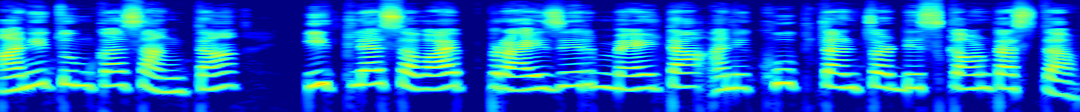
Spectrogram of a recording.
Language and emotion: Goan Konkani, neutral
